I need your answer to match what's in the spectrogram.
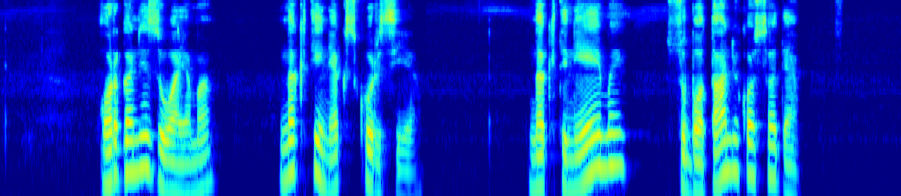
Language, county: Lithuanian, Panevėžys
